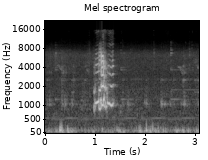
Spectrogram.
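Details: Red-breasted parakeet from Sulawesi, said to whistle well and know many whistles, lets out one loud, grating, broadband squawk lasting under half a second amid low rumbling noise and soft distant chirps.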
